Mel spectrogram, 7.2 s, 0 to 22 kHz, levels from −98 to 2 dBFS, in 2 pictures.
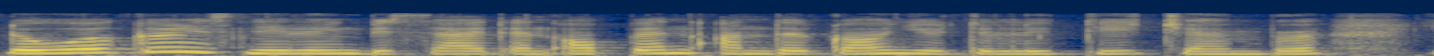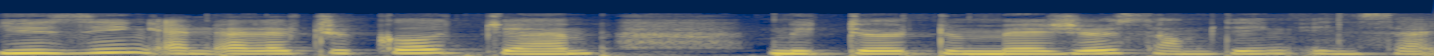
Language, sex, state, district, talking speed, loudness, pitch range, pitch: English, female, Nagaland, Kohima, 150 wpm, -17 LUFS, 190-220 Hz, 200 Hz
